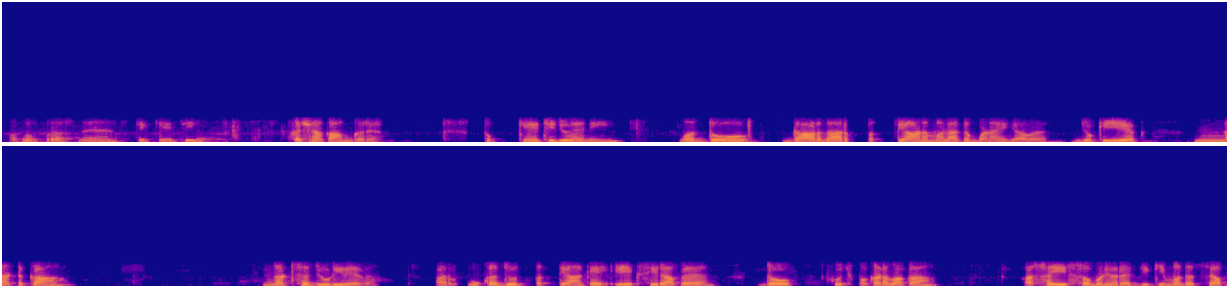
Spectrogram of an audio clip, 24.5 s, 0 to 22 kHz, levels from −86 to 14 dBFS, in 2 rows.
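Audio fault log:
throughout, G.729 codec: speech is rebuilt at 8 kbit/s from a vocal tract filter and sparse pulses, so it sounds rough and synthetic, with nothing above 3.5 kHz.
18.88–18.94 s, hard clipping: a peak just reaches the stage's limit and is cut flat, adding high harmonics heard as a brief crackle lasting about 50 ms.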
